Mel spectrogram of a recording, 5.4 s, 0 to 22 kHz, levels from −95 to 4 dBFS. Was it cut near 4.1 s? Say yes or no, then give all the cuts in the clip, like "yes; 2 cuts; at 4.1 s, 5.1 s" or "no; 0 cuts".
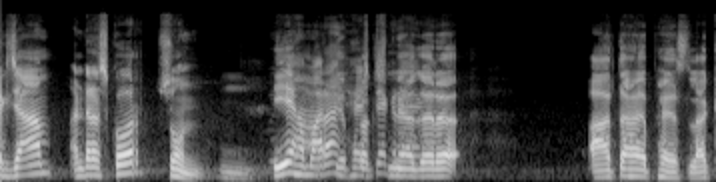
no; 1 cut; at 2.7 s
